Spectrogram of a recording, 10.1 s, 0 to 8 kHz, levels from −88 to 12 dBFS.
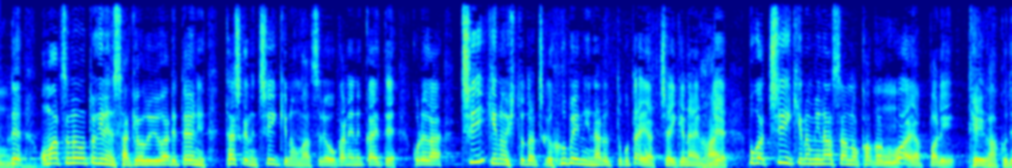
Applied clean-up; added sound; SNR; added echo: none; none; none; none.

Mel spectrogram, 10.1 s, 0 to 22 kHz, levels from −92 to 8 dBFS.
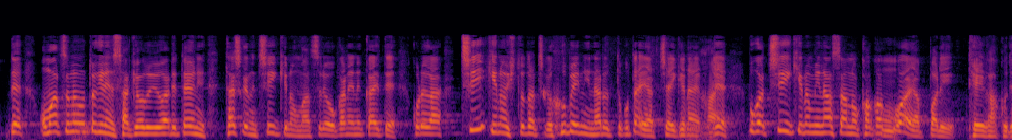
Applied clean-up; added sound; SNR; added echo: neural separator model SepFormer DNS4.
